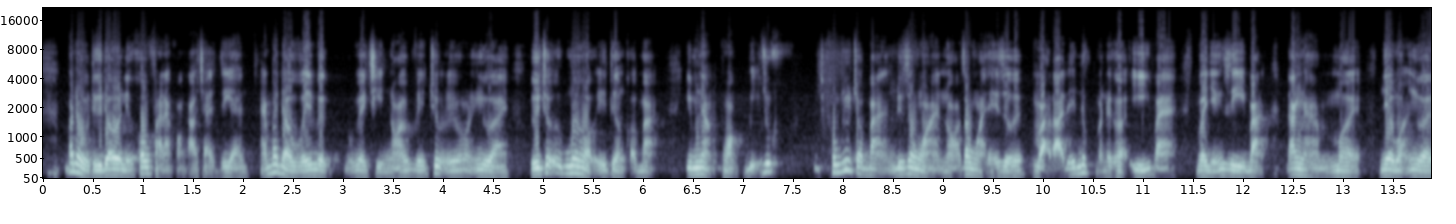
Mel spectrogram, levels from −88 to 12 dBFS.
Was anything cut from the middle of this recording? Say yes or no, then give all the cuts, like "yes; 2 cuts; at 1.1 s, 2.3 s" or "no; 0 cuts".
yes; 2 cuts; at 2.1 s, 7.2 s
